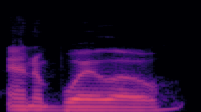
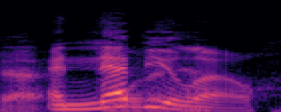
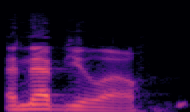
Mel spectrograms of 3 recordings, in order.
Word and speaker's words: Anebulo: me today is Simon Allen the CEO at anabo Pharmaceuticals did I say that right Simon it's not an easy one to pronounce an nebulo Pharmaceuticals but a nebulo I'm going to keep that in because I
